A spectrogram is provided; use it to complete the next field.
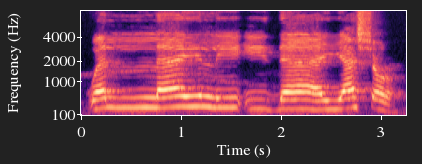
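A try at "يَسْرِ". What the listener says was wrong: Sana shin. Sin. Yasir.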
